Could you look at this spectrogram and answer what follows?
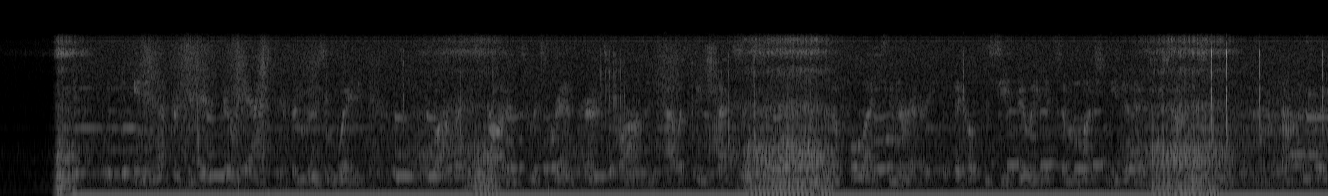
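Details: Deep, rumbling snores recurring every few seconds over television sound and room noise; very loud snoring during sleep.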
